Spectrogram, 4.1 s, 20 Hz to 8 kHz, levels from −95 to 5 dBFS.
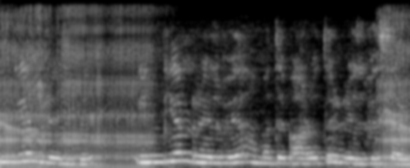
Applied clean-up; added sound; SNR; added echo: none; Burping, eructation; 15 dB; reverberation time 0.3 s.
